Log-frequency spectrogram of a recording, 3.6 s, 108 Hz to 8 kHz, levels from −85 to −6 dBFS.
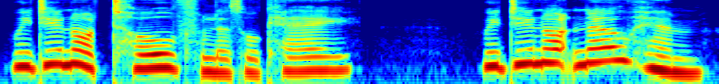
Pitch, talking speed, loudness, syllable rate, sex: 260 Hz, 200 wpm, -16 LUFS, 4.4 syllables/s, female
